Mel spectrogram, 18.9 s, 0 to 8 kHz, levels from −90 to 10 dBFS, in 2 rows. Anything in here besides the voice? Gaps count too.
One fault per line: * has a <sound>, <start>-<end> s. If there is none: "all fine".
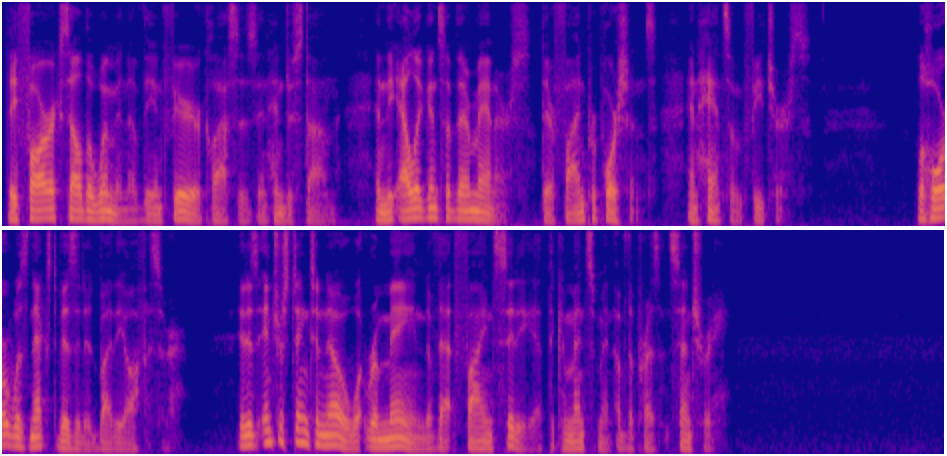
all fine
